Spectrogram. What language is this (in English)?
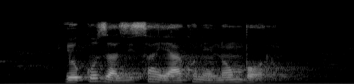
South Ndebele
